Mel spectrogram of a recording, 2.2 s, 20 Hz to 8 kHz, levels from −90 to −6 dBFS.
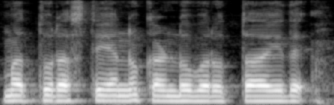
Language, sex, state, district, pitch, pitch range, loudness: Kannada, male, Karnataka, Bidar, 145 Hz, 145-150 Hz, -13 LUFS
